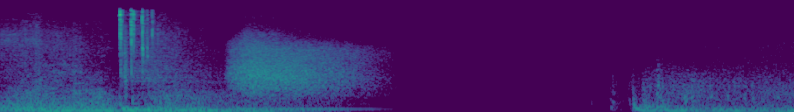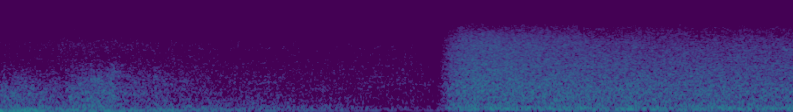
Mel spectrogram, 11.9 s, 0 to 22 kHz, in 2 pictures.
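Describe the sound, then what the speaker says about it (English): Thunder in the video game Final Fantasy 16: loud, broad rumbling at first, a sudden drop to near silence, then a steady, heavy roll that swells again toward the end. "Sounds like thunder."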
